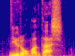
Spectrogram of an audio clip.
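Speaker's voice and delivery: ordinary talk, nothing marked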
